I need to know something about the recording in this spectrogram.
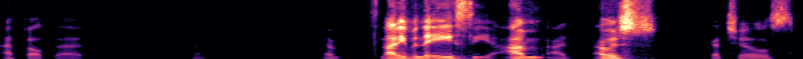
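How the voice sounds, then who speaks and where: Slow, chatty woman host. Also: sits low, fairly even intonation, creaky. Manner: warm, chatty, with fillers. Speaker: host of the discussion. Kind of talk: casual chat.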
